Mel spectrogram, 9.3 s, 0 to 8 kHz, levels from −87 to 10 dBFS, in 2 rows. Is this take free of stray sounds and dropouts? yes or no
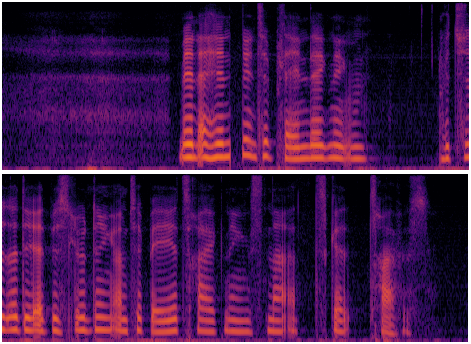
no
